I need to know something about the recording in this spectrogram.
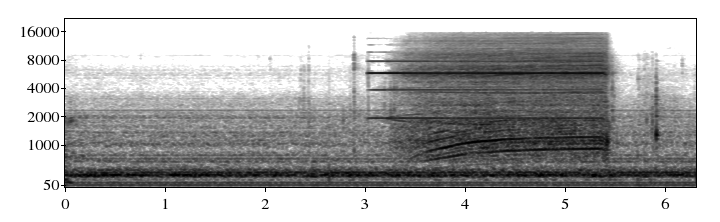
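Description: Ridgid cordless drill-driver driving a screw: halfway in the motor whines up in pitch, runs about two seconds, then stops suddenly.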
